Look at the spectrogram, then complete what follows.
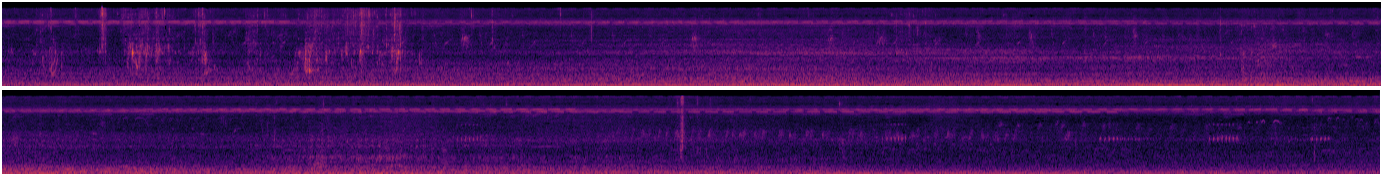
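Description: A gill net being hauled in by hand from shallow water, with splashing and dripping in the first few seconds, over a steady low rumble that swells to its loudest near the middle.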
